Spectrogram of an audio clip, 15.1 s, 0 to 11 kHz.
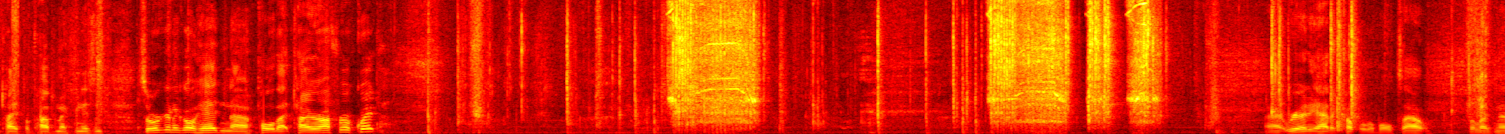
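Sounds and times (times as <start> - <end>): impact wrench running: 6.6 - 7.8, 9.7 - 11.8.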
